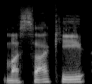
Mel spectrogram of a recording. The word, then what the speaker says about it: Masaaki: Um full name Masaki. That's correct. Did I pronounce it correctly?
